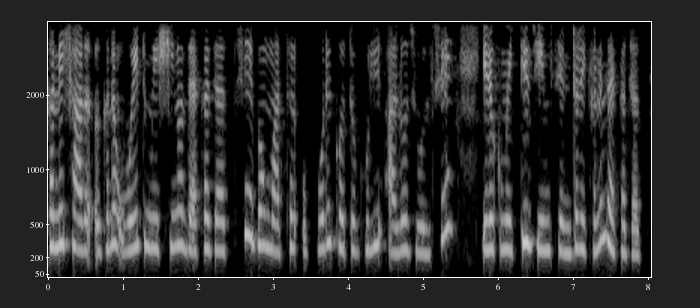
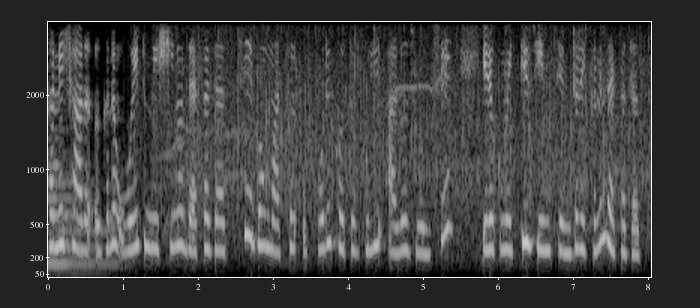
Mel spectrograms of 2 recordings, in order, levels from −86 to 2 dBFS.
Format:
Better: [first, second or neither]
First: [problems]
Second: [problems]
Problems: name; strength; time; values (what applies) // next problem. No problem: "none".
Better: first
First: none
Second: background sound (Applause); 15 dB below the speech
